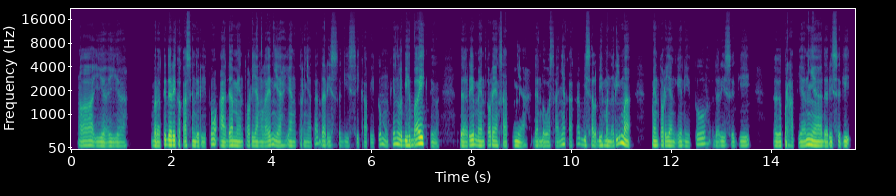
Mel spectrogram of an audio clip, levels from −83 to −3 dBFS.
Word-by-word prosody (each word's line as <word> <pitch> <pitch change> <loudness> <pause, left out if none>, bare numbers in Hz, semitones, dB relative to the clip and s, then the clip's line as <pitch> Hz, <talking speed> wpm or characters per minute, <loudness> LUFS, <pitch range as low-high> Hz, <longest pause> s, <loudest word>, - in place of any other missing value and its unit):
Ah, 120 0 0
iya 110 -1 0
iya, 105 0 -2 0.7
berarti 115 -1 +1
dari 130 -1 +8
Kakak 115 0 -2
sendiri 110 -3 -2
tuh 150 0 +1
ada 115 +1 +1
mentor 115 0 0
yang 110 -1 -1
lain 125 +6 0
ya, 110 0 -1
yang 110 -2 -3
ternyata 105 -2 -9
dari 115 -2 -4
segi 105 -2 -11
sikap 105 0 -12
itu 100 +8 -11
mungkin 150 +3 -1
lebih 125 -1 +4
baik 165 +5 +8
ya, 95 0 -6 0.4
dari 110 +3 +2
mentor 120 +1 0
yang 115 - -2
satunya, 110 0 -2
dan 115 -1 -5
bahwasanya 115 +5 -4
Kakak 160 - -10
bisa 125 -4 -5
lebih 120 +2 -1
menerima, 120 - +4 0.4
mentor 120 0 +1
yang 115 -2 +1
ini 110 -2 -4
tuh 155 +3 -3
dari 115 +1 -5
segi, 115 0 -5 0.5
eee, 110 0 +2
perhatiannya 115 +2 +3
dari 110 +1 0
segi 110 +2 -2
115 Hz, 165 wpm, -22 LUFS, 110-125 Hz, 0.7 s, dari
